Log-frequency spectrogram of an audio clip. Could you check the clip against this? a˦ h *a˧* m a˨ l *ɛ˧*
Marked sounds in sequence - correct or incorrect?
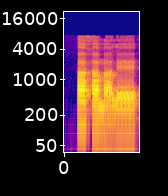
correct, correct

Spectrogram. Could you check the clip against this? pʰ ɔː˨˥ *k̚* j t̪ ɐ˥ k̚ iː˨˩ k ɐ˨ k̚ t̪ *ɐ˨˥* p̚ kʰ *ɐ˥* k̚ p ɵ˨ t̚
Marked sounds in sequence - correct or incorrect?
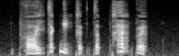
incorrect: none, correct, correct

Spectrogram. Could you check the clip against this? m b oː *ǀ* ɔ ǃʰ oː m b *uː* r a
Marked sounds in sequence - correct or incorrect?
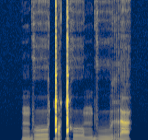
incorrect: ǃ, correct

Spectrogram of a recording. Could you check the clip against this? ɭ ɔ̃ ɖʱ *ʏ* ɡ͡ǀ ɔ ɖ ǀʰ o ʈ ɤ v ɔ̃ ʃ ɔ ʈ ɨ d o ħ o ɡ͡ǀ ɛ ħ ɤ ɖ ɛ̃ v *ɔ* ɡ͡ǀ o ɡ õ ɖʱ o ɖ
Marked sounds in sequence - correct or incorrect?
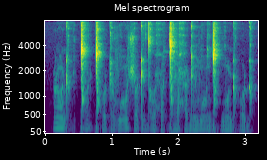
incorrect: ɨ, incorrect: ɔ̃

